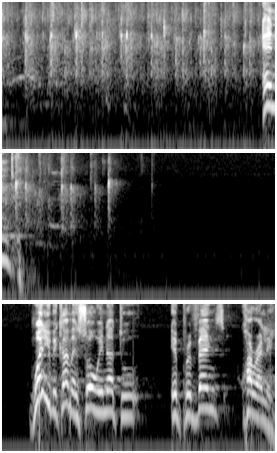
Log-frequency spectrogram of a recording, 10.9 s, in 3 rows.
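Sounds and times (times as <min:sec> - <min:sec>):
audience applauding: 0:00.0 - 0:05.4
speech: 0:03.5 - 0:04.0, 0:07.8 - 0:10.9.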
